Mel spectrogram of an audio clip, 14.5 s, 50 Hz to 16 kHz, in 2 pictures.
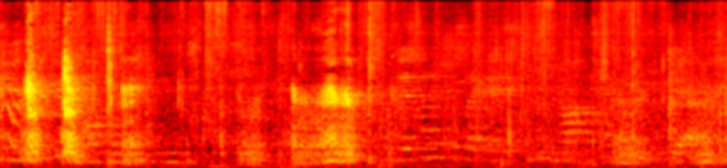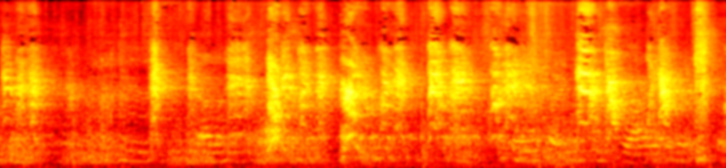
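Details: Rambunctious 7-week-old French Bulldog puppies yip, whine and growl in short bursts while playing together, with some speech.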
